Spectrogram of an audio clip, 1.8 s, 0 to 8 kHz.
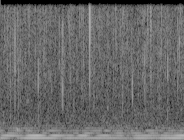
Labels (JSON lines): {"label": "biophony, midshipman", "recorder": "SoundTrap 500"}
